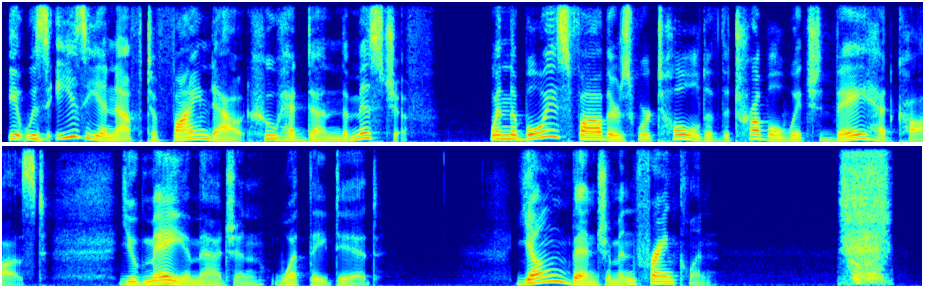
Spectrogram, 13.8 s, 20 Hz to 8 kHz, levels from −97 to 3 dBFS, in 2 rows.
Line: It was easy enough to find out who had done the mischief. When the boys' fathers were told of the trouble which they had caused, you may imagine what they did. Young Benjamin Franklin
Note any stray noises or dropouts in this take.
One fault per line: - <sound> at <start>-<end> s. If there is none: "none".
- sniff at 13.2-13.6 s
